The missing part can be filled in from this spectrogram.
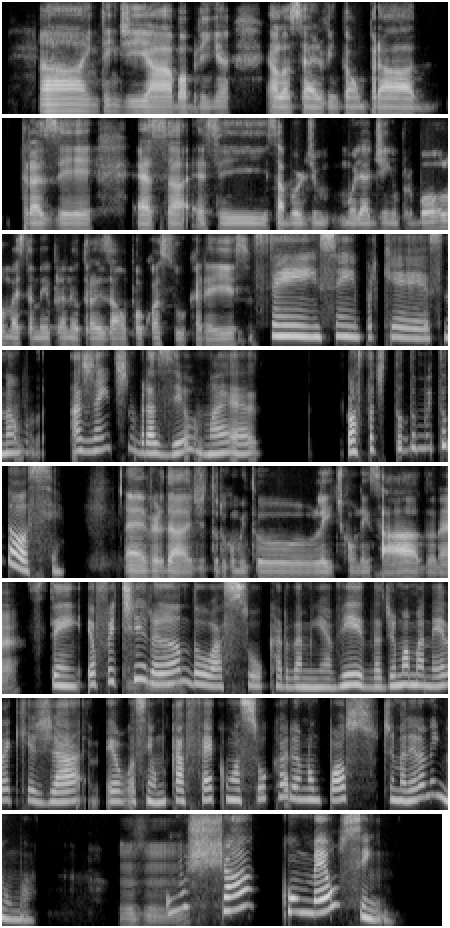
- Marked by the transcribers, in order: none
- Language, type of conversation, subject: Portuguese, podcast, Que receita caseira você faz quando quer consolar alguém?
